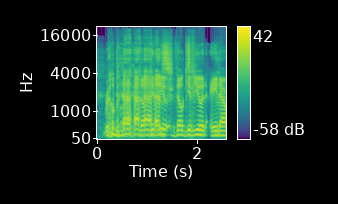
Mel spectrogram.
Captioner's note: laughs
